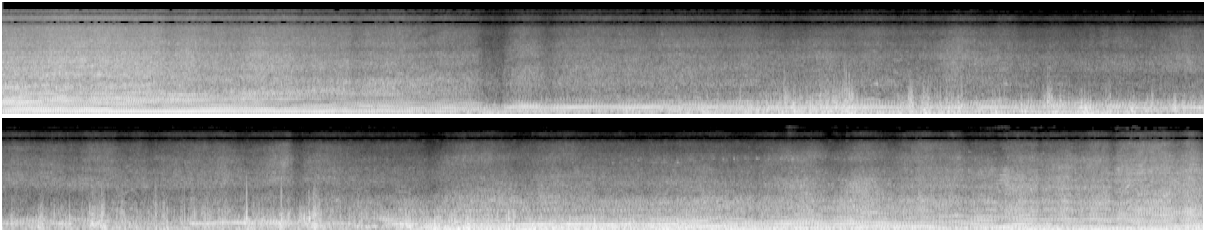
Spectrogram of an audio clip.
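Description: Mega truck engine running hard under load through a mud pit, easing off for several seconds in the middle and loud again from about two-thirds of the way through.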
